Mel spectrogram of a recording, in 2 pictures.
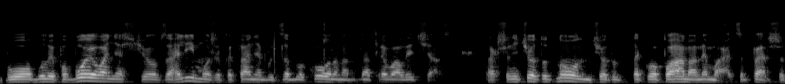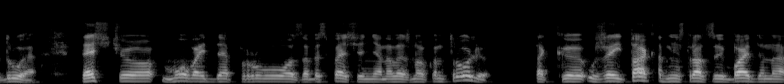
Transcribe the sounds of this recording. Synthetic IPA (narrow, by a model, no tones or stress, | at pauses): bɔbʊlˠɪpɔbɔjʊʋɐnʲːɐʃt͡ʃɔwzɐɦɐlʲimɔʒɛpɪt̪ɑnʲːɐbutʲzɐblˠɔkɔʋɐnɔnɐnɐt̪ɾɪʋɑlˠɪjt͡ʃɑ̰s | t̪ɑ̰kʃt͡ʃɔnʲit͡ʃɔɦɔt̪ut̪nɔʋɔnʲit͡ʃɔɦɔt̪ut̪t̪ːɐkɔɦɔpɔɦɑnɔɦɔnemɑ̰jɛ̰t̪sɛpɛrʃɛd̪ɾuɦɛ | t̪ɛʃt͡ʃɔmɔʋɐjd̪ɛpɾɔzɐbespɛt͡ʃenʲːɐnɐlˠɛʒnɔɦɔkɔnt̪ɾɔlʲʊ | t̪ɑkʊʒɛit̪ɑkɐd̪̚mʲinʲist̪ɾɑt͡s̪ʲijʊbɑjd̪enɐ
